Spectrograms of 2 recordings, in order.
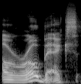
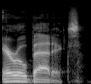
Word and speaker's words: aerobatics: so appreciate both those I'm not one to correct I will say it's pronounced though aerobatics oh sorry sorry yeah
